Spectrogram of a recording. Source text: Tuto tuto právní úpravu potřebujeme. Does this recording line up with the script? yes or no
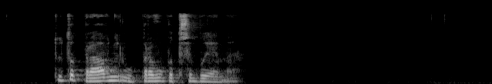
no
